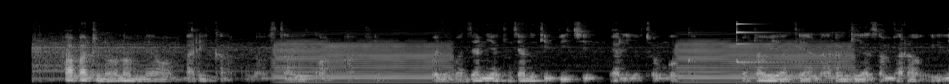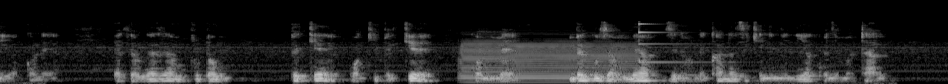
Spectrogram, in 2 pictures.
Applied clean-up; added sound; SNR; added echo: none; Wind instrument, woodwind instrument + Bicycle; 8 dB; none.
